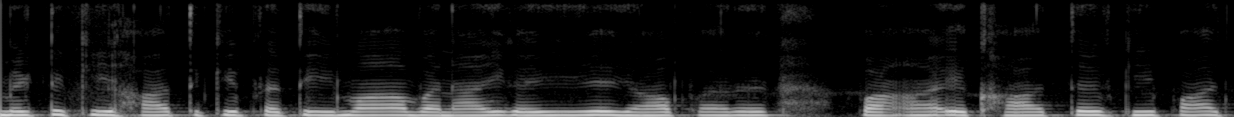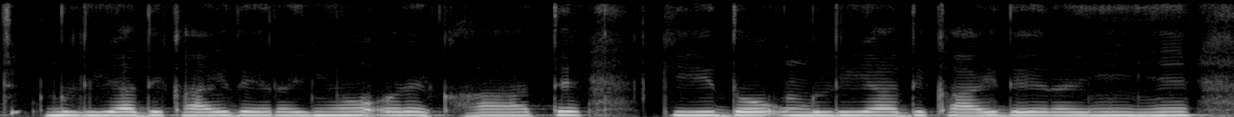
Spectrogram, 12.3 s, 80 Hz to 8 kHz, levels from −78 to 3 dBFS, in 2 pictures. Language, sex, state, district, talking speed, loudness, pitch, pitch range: Hindi, female, Maharashtra, Nagpur, 145 wpm, -19 LUFS, 225 Hz, 220-235 Hz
